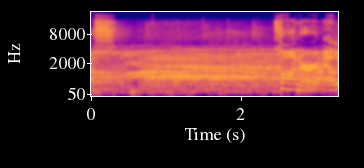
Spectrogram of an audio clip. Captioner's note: attendees cheering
